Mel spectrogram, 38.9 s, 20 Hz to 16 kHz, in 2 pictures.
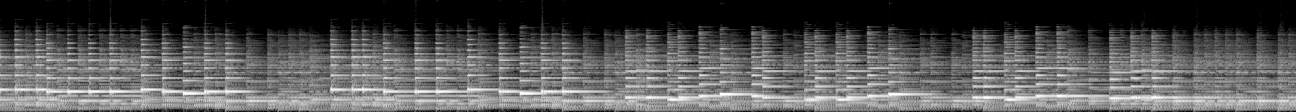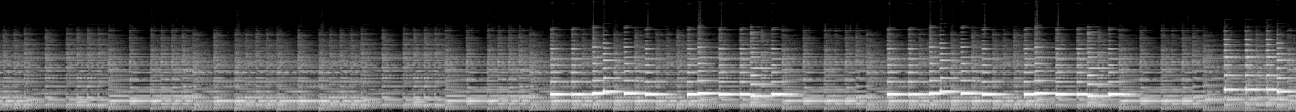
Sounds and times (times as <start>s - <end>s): Music: 0.0s - 38.8s.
